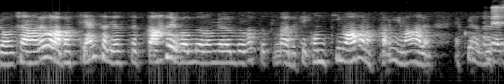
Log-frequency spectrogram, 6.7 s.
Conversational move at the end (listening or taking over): taking over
